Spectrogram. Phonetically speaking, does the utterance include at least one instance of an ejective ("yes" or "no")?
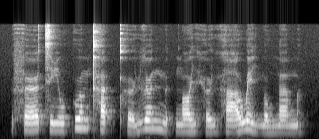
no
